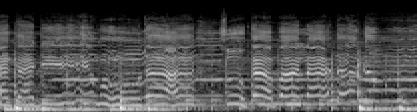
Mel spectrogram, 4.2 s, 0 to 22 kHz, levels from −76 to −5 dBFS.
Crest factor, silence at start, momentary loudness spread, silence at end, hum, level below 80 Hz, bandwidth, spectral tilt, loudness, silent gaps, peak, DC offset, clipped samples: 16 dB; 0 s; 5 LU; 0 s; none; -54 dBFS; 14.5 kHz; -4.5 dB/octave; -21 LUFS; none; -4 dBFS; under 0.1%; under 0.1%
